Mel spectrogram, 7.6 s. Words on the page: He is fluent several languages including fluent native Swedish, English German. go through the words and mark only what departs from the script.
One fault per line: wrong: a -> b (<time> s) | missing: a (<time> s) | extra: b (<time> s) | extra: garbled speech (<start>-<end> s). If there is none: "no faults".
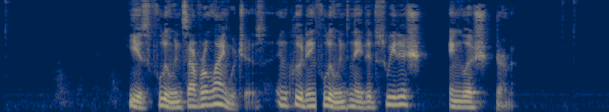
no faults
